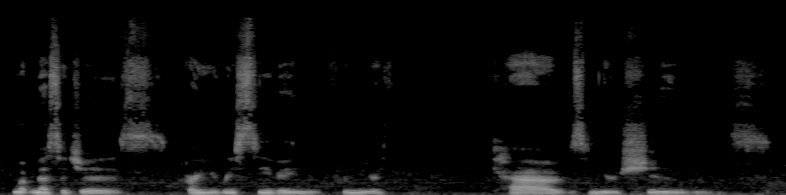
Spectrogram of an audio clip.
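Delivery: unhurried meditation guide, long pauses between phrases; guided body scan. Acted. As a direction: guide listeners gently inward, leaving space after each question.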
